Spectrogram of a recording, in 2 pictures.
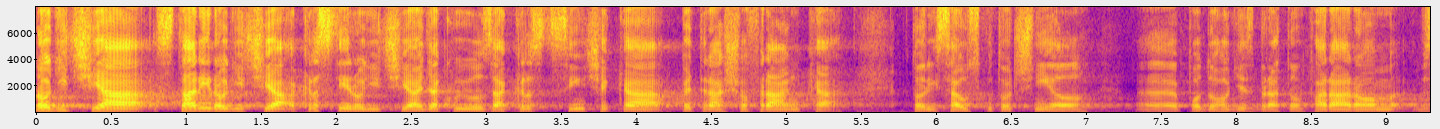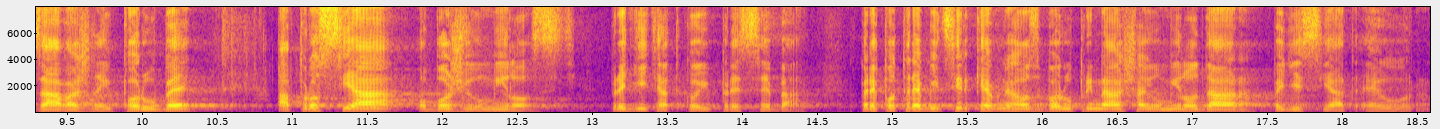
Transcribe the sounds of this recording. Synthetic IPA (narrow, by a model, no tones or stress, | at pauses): ɾɔɟit͡ʃɪast̪aɾiːɾɔɟit͡ʃɪaakr̩st̪niːɾɔɟit͡ʃɪaɟakujuːzakr̩scsint͡ʃɛkapɛt̪ɾaʃɔfɾaŋka̰ | kt̪ɔɾiːsauskut̪ɔt͡ʃɲil | pɔd̪ɔɦɔɟɛzbɾat̪ɔmfaɾaːɾɔmvzaːʋaʒnɛjpɔɾubɛapɾɔsɪaɔbɔʒɪjumilɔsc | pɾɛd̪dɪɛcat̪kɔʋipɾɛsɛba̰ | pɾɛpɔt̪ɾɛbit͡siɾkɛʊnɛːɦɔzbɔɾupɾinaːʃajuːmilɔd̪aːɾpɛɟɛsɪad̪ɛ̰ʊɾ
